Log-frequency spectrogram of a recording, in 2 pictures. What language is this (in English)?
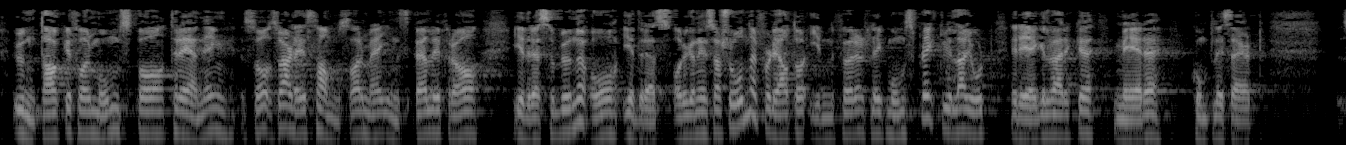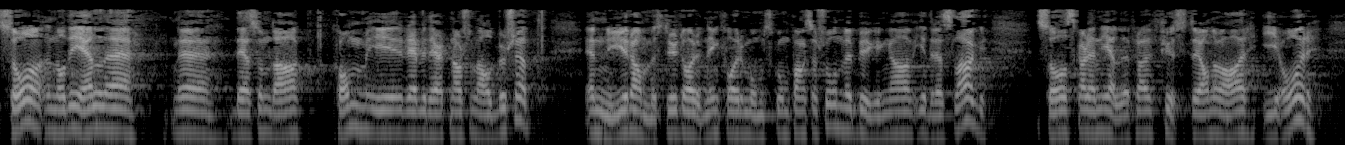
Norwegian Bokmål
